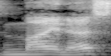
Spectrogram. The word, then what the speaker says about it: Minos: For whatever reason, it's pronounced Minos, like minus, like less or whatever.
